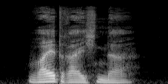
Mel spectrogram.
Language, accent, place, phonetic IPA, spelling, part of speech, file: German, Germany, Berlin, [ˈvaɪ̯tˌʁaɪ̯çn̩dɐ], weitreichender, adjective, De-weitreichender.ogg
- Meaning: 1. comparative degree of weitreichend 2. inflection of weitreichend: strong/mixed nominative masculine singular 3. inflection of weitreichend: strong genitive/dative feminine singular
